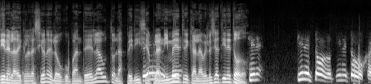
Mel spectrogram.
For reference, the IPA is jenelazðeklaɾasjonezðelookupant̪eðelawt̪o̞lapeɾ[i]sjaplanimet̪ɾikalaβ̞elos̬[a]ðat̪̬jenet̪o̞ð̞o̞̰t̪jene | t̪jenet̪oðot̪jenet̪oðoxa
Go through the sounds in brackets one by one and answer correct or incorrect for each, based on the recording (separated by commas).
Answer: correct, incorrect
